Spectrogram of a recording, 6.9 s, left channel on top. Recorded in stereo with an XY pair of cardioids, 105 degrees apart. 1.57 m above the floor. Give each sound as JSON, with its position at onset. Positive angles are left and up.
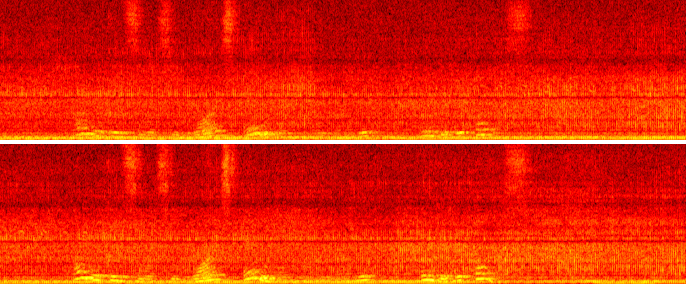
{"t": 0.7, "sound": "a woman speaking", "azimuth_deg": -65, "distance_m": 9.0}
